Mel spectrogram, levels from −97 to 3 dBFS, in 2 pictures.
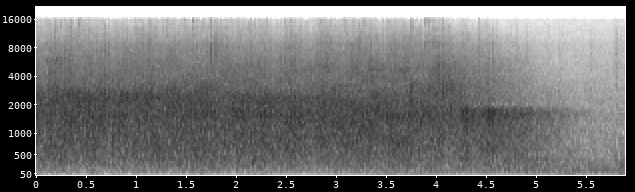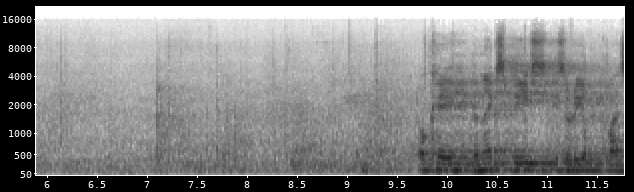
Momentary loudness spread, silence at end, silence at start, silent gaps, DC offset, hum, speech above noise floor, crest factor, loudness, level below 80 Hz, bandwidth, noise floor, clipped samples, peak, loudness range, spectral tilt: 21 LU; 0 s; 0 s; none; under 0.1%; none; 22 dB; 18 dB; -15 LUFS; -54 dBFS; 16.5 kHz; -37 dBFS; under 0.1%; 0 dBFS; 20 LU; -3.5 dB/octave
